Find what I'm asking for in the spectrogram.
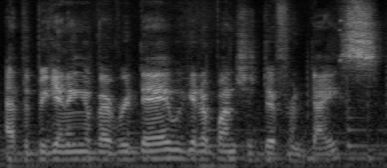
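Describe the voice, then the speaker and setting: A man's voice: medium pitch, steady tone, rapid-fire. Rambling enthusiastic male streamer. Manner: rambling, enthusiastic, many restarts. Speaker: streamer playing a game. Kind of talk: casual chat, explaining game mechanics. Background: music.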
